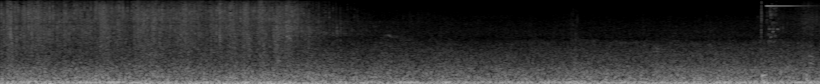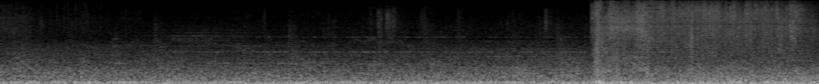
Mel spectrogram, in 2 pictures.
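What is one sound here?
Lightning crackles and hisses in sharp bursts.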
